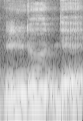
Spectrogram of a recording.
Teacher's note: dal dimatikan itu dipantulkan ke arah e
